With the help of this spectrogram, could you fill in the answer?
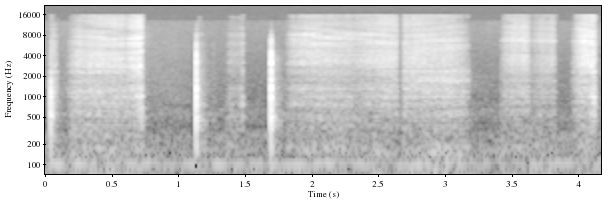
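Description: A white chalk stick writes letters on a large, flat black chalkboard, making soft, bright scratching strokes. Four sharp taps of the chalk against the board break up the strokes, with brief quiet gaps between them.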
